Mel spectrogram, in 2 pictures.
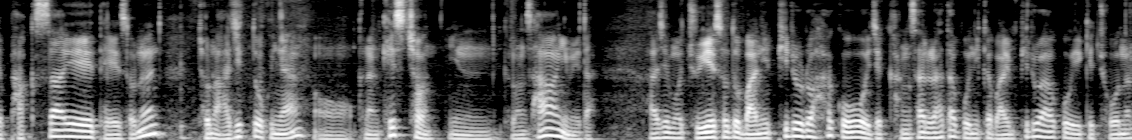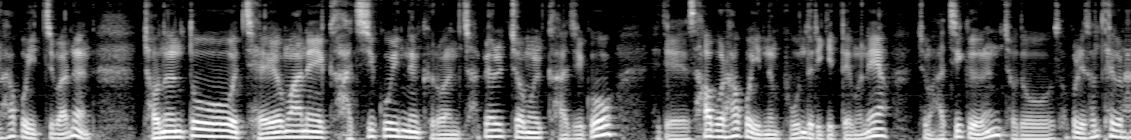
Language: Korean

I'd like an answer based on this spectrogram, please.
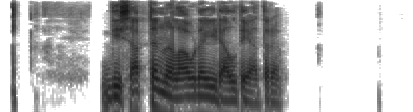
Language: Catalan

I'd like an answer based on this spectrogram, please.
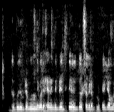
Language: Bangla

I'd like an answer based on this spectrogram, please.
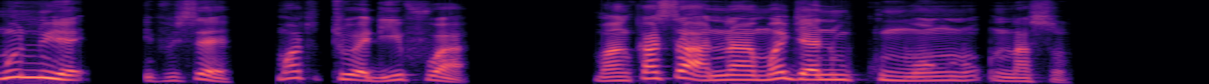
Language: Akan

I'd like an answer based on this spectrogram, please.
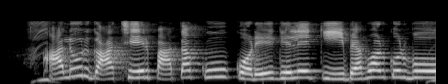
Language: Bangla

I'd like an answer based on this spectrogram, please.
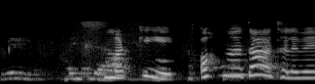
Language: Icelandic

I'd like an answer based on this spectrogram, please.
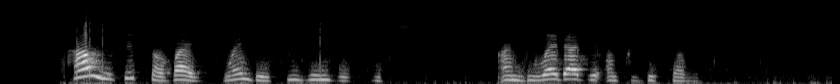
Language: Nigerian Pidgin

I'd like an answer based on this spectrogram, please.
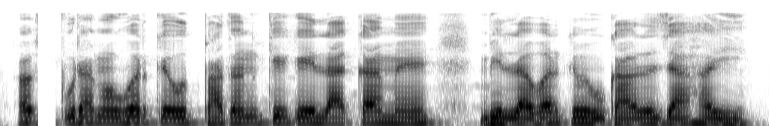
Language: Magahi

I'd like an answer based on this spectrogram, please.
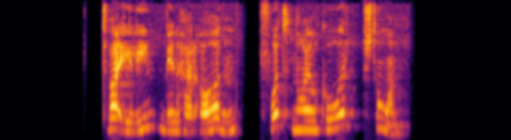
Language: Western Frisian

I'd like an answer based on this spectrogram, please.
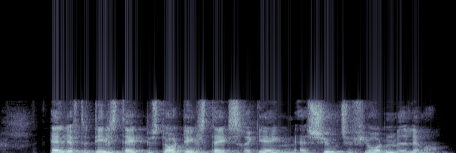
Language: Danish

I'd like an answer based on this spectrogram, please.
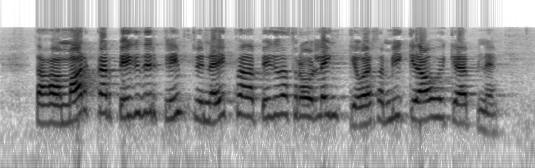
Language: Icelandic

